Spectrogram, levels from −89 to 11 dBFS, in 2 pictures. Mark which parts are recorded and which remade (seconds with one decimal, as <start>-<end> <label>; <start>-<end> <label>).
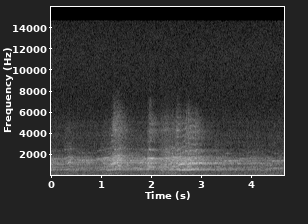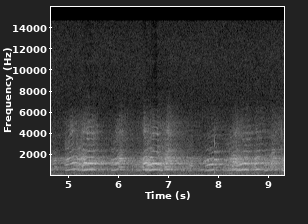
0.0-1.7 recorded; 1.7-2.4 remade; 2.4-4.9 recorded; 4.9-5.6 remade; 5.6-6.4 recorded; 6.4-7.5 remade; 7.5-9.3 recorded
